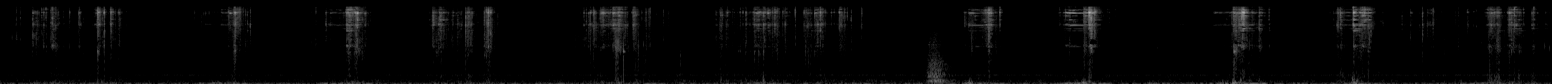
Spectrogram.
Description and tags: Tossing a keychain up and down.
key, metal, stereo, keys, scramble, chain, keychain, toss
